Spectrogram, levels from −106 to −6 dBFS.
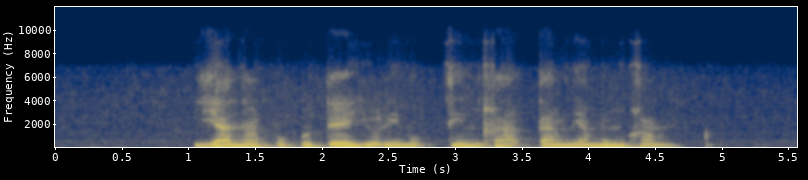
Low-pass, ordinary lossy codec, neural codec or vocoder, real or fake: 7.2 kHz; Opus, 16 kbps; none; real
